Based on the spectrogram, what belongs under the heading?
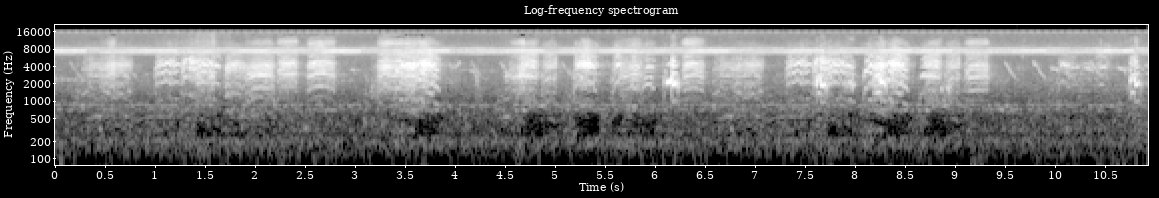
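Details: Several free peach-fronted parakeets chatter and screech harshly and near continuously, their raspy notes overlapping with a constant high-pitched buzzing drone.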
